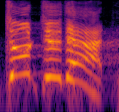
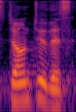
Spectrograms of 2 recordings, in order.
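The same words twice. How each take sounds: First: Put-on high, loud mom scolding her kids; mom yelling. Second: Said in the usual way. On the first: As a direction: shriek it like a mother who's had enough. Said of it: "like a mom yelling at their children". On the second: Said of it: "This is like a mom yelling".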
